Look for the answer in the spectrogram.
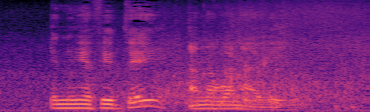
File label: sand draw, Aneityum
